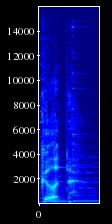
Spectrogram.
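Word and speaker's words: ゴ: in the position go this is go or go you pronounce this as go like is i can go home i'm already here who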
